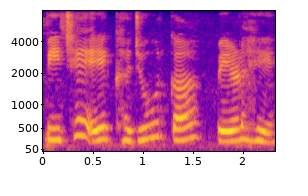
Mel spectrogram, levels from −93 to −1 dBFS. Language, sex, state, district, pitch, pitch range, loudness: Hindi, female, Madhya Pradesh, Bhopal, 245 Hz, 230-265 Hz, -14 LUFS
